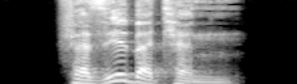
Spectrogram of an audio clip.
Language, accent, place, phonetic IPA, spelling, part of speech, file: German, Germany, Berlin, [fɛɐ̯ˈzɪlbɐtn̩], versilberten, adjective / verb, De-versilberten.ogg
- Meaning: inflection of versilbert: 1. strong genitive masculine/neuter singular 2. weak/mixed genitive/dative all-gender singular 3. strong/weak/mixed accusative masculine singular 4. strong dative plural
